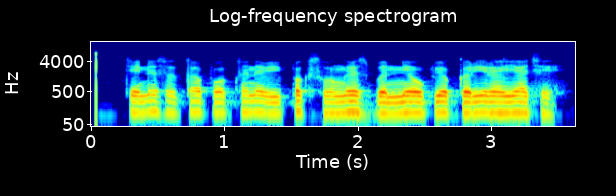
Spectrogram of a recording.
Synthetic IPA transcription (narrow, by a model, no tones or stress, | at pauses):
d͡ʒenesət̪ːapəksneʋipəkʃkɔ̃ŋɡɾesbənːeupjoɡ̚kəɾiɾəɦjat͡ʃʰe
